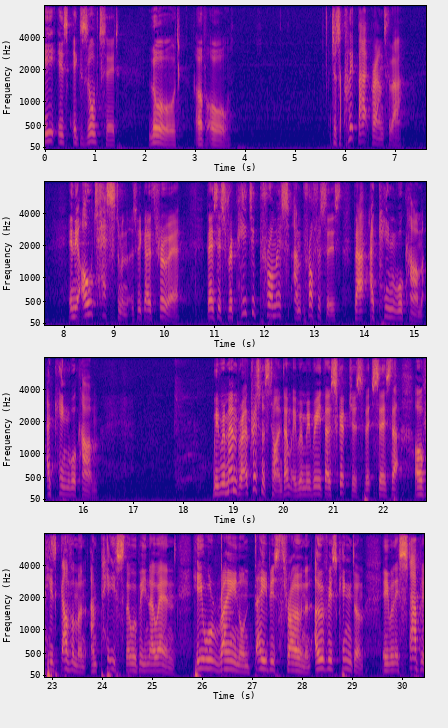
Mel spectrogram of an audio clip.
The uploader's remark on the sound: At King's Church, Cockermouth, as an audio file.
